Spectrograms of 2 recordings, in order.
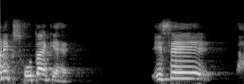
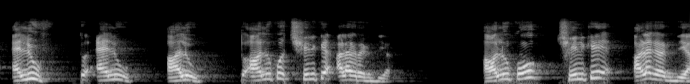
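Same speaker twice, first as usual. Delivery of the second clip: aluf slowly drawn out so it sounds like aloo. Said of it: "तो technique क्या है".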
